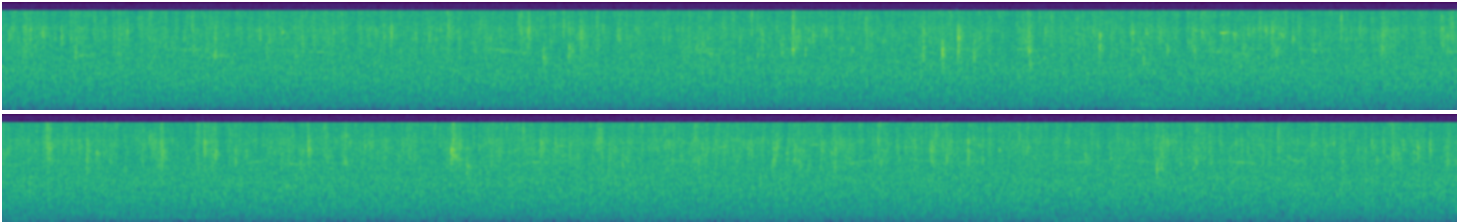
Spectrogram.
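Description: Steady rain falling, with scattered sharper drop ticks over the even hiss and a small cluster of them about nine seconds in.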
